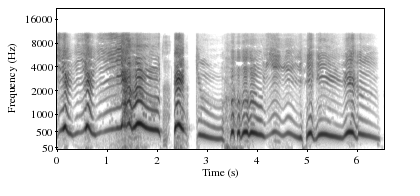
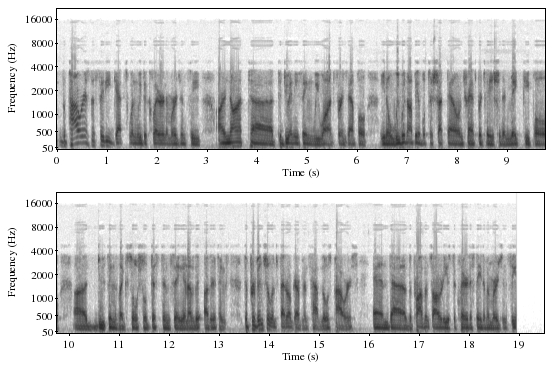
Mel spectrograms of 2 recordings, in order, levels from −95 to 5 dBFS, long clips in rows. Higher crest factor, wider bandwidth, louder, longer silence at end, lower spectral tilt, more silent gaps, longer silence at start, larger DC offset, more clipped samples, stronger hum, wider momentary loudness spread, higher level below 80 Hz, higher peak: about the same, 16 dB vs 14 dB; first, 11 kHz vs 9.8 kHz; first, -15 LUFS vs -20 LUFS; second, 0.1 s vs 0.55 s; second, -0.5 dB/octave vs -7 dB/octave; neither; about the same, 0 s vs 0.05 s; neither; neither; neither; first, 18 LU vs 6 LU; second, -56 dBFS vs -48 dBFS; first, 0 dBFS vs -8 dBFS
